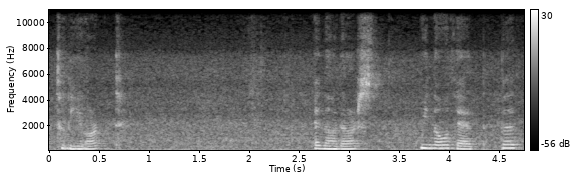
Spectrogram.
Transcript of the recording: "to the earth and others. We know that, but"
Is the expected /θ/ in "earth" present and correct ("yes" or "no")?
no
